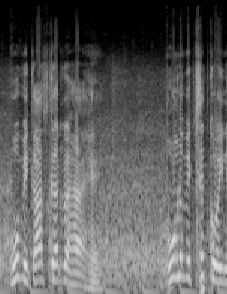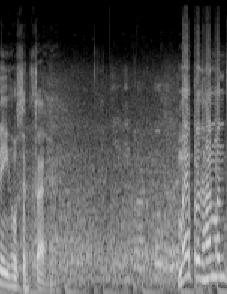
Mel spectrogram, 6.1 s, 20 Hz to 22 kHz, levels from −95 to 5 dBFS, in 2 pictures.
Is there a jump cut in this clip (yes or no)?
yes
